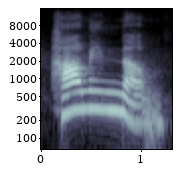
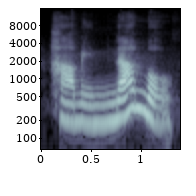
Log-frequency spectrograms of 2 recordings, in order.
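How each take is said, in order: First: The last word is cut to one syllable, nam. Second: The last word has two syllables, namo.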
